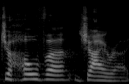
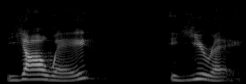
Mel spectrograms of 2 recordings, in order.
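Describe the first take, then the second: First: Both words begin with a J sound. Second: Both words begin with a Y sound. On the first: The speaker calls it wrong. "Jehovah is not the proper way to pronounce the Hebrew" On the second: The speaker calls it right. "it's much better said as Yahweh, Yireh"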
